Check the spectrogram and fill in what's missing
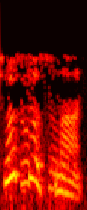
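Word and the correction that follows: Schlusnus: No, I don't think there's a man on the end. I think it's just Schlussnuss. – Oh, I somehow added the man on the end.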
